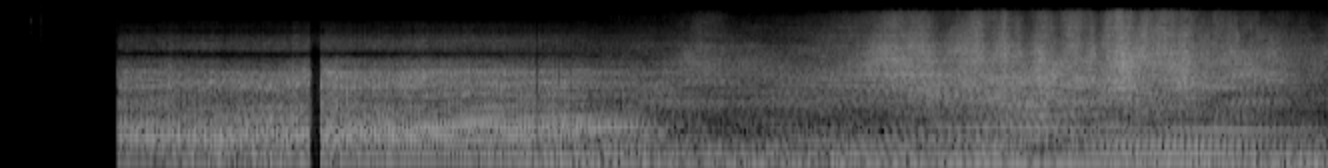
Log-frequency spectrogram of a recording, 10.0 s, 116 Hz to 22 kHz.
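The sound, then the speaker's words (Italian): A Japanese motorcycle engine starts up abruptly and runs loud, its buzzy pitch climbing as it revs, sounding much like a 125cc scooter motor droning steadily without any talking. “Che sembra un 125 sì, sì, sì, sì sembra un Liberty che, che, che, passa, è veramente imbarazzante.”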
